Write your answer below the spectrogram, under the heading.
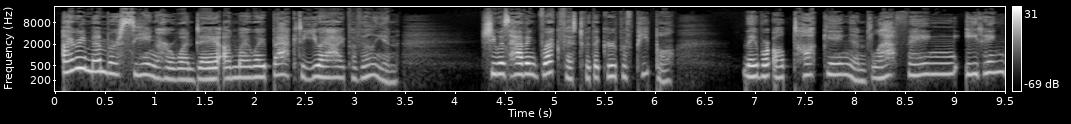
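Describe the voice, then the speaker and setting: An actress playing a gentle, modest young woman secretary in a video game, soft-spoken, polite and hesitant, easily flustered. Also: sits high, no echo, clean studio sound. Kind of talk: scripted video game character voice lines.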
